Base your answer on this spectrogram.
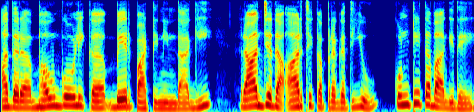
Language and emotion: Kannada, neutral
